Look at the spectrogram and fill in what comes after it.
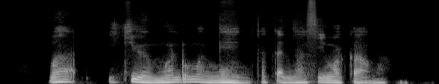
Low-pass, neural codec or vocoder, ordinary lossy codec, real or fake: none; codec, 44.1 kHz, 2.6 kbps, DAC; none; fake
